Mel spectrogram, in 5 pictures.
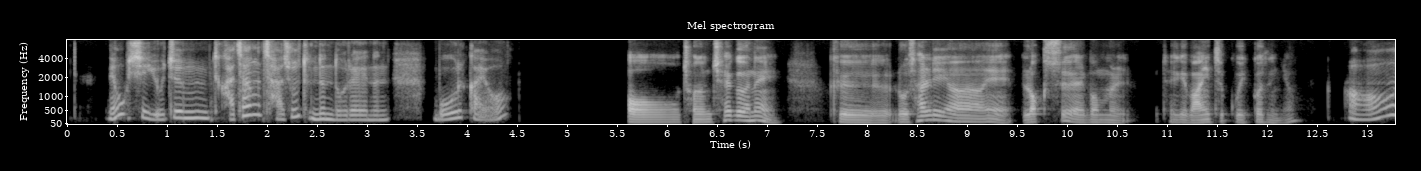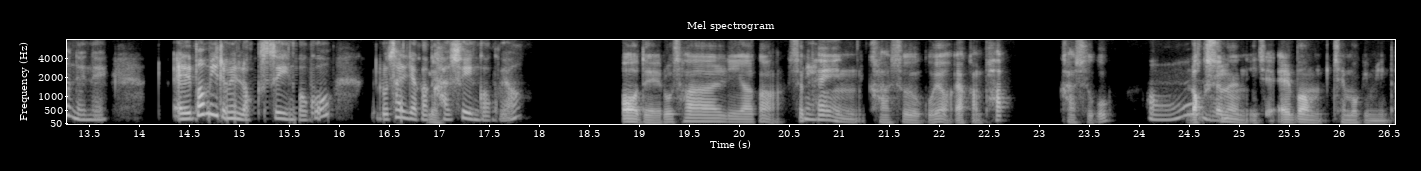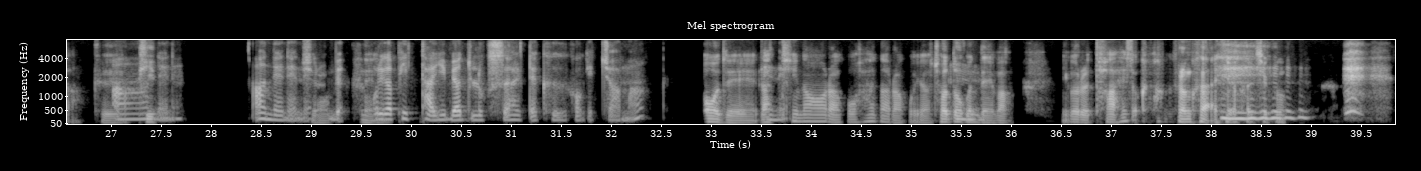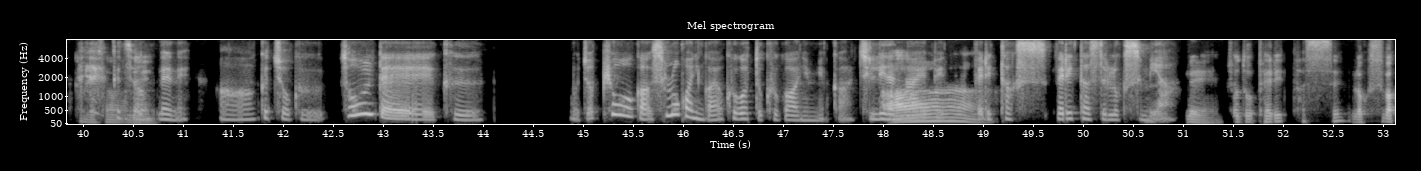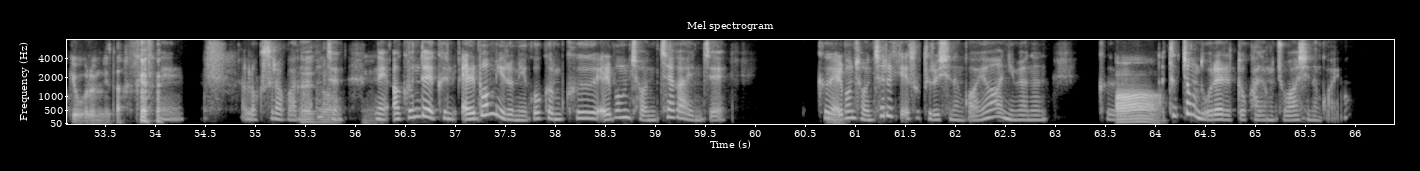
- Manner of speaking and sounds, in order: tapping; laughing while speaking: "해석하고 막 그런 건 아니어 가지고"; laugh; other background noise; laugh
- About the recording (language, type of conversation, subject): Korean, podcast, 요즘 솔직히 가장 자주 듣는 노래는 뭐예요?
